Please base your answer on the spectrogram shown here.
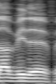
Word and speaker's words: Davide: My name is Davide. Davide. David, sorry. It's fine. You can call I me said David. that to him. Yes, I said I pronounced it David.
